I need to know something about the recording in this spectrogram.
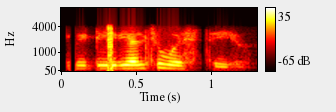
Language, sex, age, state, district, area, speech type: Kashmiri, male, 18-30, Jammu and Kashmir, Pulwama, urban, conversation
